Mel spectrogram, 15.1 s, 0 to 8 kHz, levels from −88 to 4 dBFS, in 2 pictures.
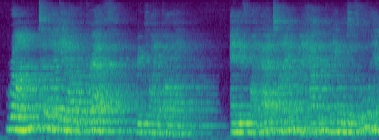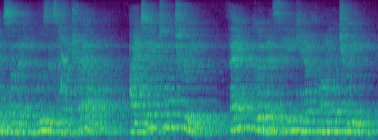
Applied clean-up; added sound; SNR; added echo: none; Zipper (clothing); 19 dB; reverberation time 2.1 s.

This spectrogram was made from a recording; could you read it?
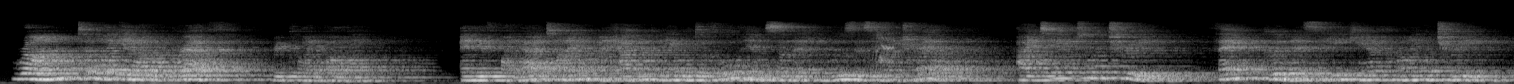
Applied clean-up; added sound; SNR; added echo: neural separator model SepFormer DNS4.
